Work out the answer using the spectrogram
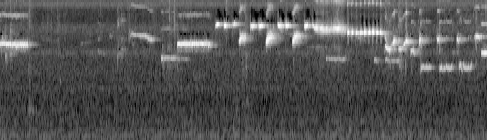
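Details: A Russian canary from Kuwait holds a steady whistle, falls quiet, then launches into a lively series of rapid chirps, a fast rattling trill, and repeated descending notes.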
